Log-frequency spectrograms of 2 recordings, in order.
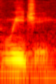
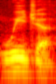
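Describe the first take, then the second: First: The word does not end like German 'ja'. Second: The word ends like the German word 'ja'. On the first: The speaker calls it wrong. "not Ouija" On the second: The speaker calls it right. "It's pronounced Ouija"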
